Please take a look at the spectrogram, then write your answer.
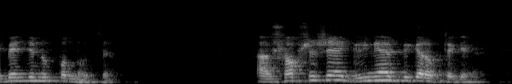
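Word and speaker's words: Grignard: উৎপন্ন হচ্ছে আর সবশেষে গ্রিনয়ার্ড বিকারক থেকে যদিও এখানে গ্রিগনার্ড বিকারক লেখা হয়েছে আসলে উনার নাম হচ্ছে উচ্চারণ হচ্ছে গ্রিনিয়ার্ড ভিক্টর গ্রিনয়ার্ড হচ্ছে এই বিকারকের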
